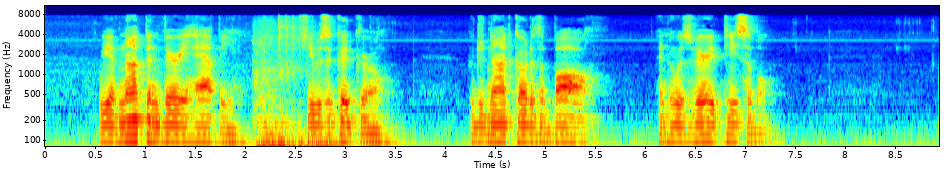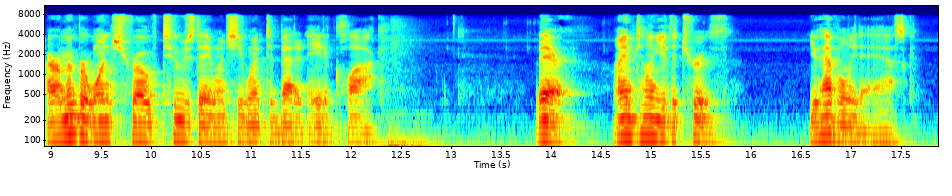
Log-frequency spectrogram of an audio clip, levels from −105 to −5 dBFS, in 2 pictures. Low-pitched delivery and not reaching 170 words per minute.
Yes: very low, 85 Hz; average, 160 wpm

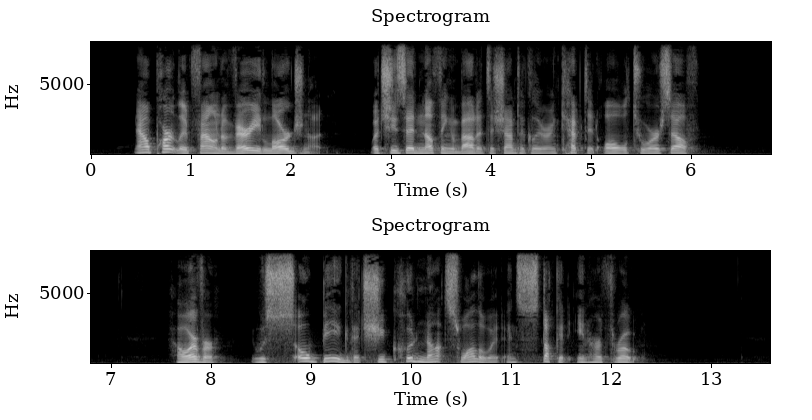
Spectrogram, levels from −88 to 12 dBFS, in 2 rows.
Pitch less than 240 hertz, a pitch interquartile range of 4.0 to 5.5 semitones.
Yes: low, 135 Hz; average, 5.2 semitones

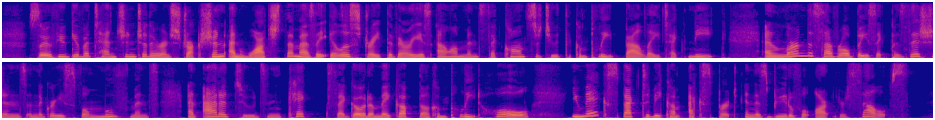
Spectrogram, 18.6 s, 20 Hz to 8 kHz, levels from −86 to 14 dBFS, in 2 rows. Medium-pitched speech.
No: high, 210 Hz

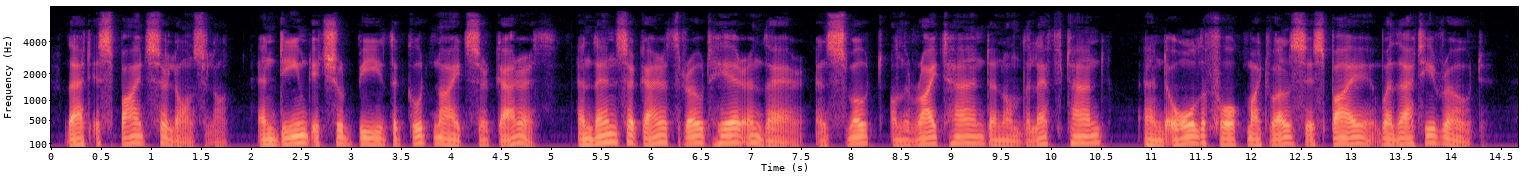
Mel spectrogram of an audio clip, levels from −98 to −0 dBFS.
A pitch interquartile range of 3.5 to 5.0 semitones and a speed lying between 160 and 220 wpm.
Yes: average, 4.2 semitones; average, 180 wpm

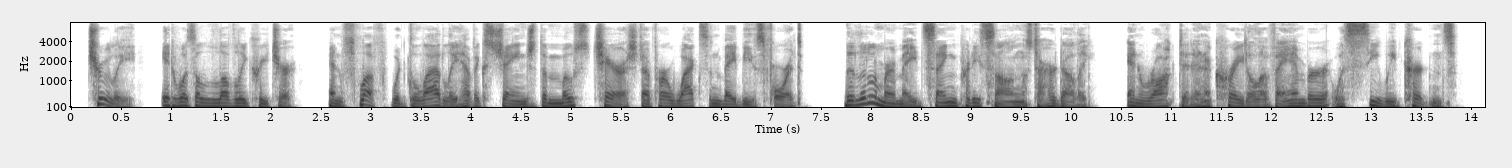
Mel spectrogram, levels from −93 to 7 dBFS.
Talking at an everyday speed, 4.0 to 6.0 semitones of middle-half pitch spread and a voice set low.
Yes: average, 180 wpm; average, 4.5 semitones; low, 105 Hz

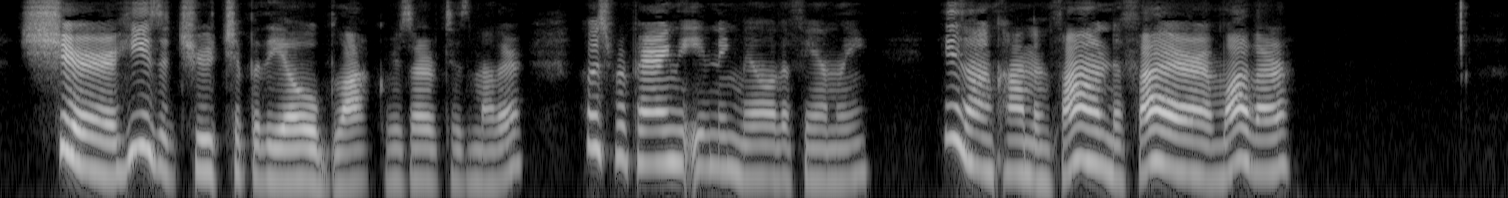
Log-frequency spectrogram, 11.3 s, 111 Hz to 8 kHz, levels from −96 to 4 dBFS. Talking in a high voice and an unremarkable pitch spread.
No: high, 195 Hz; wide, 6.2 semitones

